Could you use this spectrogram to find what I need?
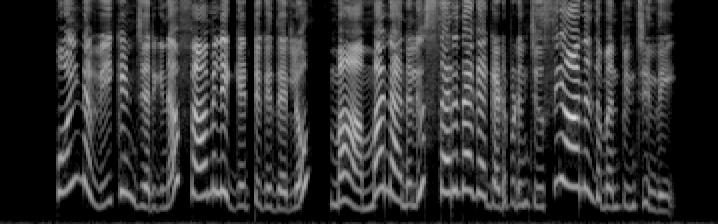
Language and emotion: Telugu, happy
